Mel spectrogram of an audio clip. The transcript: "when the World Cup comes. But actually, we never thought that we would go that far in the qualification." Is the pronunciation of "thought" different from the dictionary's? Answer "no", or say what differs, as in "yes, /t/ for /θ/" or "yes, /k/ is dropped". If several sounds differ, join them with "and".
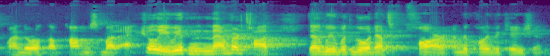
yes, /t/ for /θ/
